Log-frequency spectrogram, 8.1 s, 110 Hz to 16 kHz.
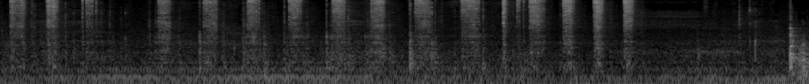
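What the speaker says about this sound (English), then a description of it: "we need to go ahead and remove this nut here using our 13mm socket" A 13mm socket ratchet loosens a battery terminal nut on a 2020 Chevrolet, giving a close, loud run of rapid clicking pawl strokes in repeated bursts over a constant low hum.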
